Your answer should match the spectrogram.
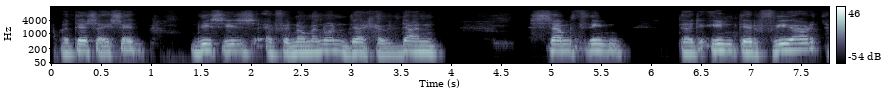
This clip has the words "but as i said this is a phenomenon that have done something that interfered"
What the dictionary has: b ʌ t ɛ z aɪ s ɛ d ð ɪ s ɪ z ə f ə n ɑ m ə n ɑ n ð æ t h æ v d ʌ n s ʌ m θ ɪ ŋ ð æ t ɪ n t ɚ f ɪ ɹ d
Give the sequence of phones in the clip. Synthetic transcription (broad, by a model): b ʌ t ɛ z aɪ s ɛ d ð ɪ s ɪ z ə f ə n ɑ m ə n ɑ n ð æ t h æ v d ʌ n s ʌ m θ ɪ ŋ ð æ t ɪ n t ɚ f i ɹ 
